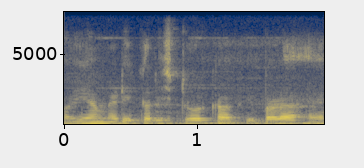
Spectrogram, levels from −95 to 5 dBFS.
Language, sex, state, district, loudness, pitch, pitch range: Hindi, male, Chhattisgarh, Kabirdham, -17 LUFS, 115 Hz, 115-120 Hz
